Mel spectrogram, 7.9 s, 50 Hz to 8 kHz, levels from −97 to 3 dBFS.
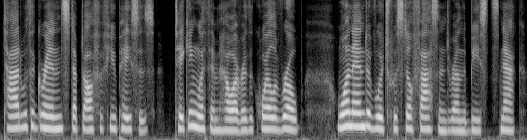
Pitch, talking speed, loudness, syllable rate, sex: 210 Hz, 210 wpm, -18 LUFS, 5.3 syllables/s, female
